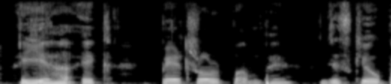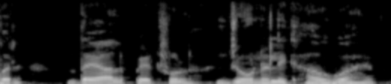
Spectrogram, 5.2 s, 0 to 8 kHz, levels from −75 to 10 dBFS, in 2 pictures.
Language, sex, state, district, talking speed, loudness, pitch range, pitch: Hindi, male, Jharkhand, Ranchi, 140 wpm, -17 LUFS, 155-165 Hz, 160 Hz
